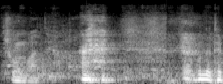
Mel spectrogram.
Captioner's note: laughs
